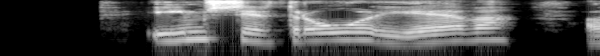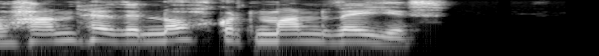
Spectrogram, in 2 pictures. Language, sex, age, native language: Icelandic, male, 20-29, Icelandic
